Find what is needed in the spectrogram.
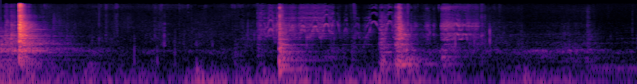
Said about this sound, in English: I opened and closed the gate while Claude recorded it.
